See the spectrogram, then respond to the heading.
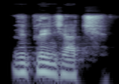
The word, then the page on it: vyplynzac: po našimu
